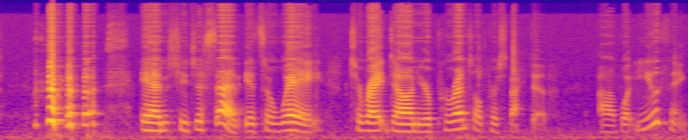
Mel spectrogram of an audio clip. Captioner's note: laughs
